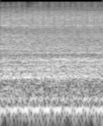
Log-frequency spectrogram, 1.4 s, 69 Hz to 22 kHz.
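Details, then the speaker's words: 1991 Chevy Lumina Euro 3.1 V6 at idle: even, steady hum with no skips, running and sounding good; small leak present, owner suspects a bad transmission mount. "Got a full gauge cluster. AC and heat controls are there. Runs good. Sounds good too."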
